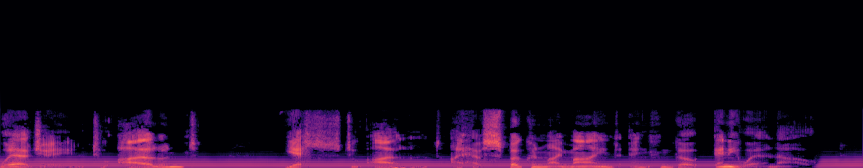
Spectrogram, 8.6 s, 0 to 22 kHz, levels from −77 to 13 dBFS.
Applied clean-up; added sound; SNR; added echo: none; Brass instrument; 11 dB; none.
